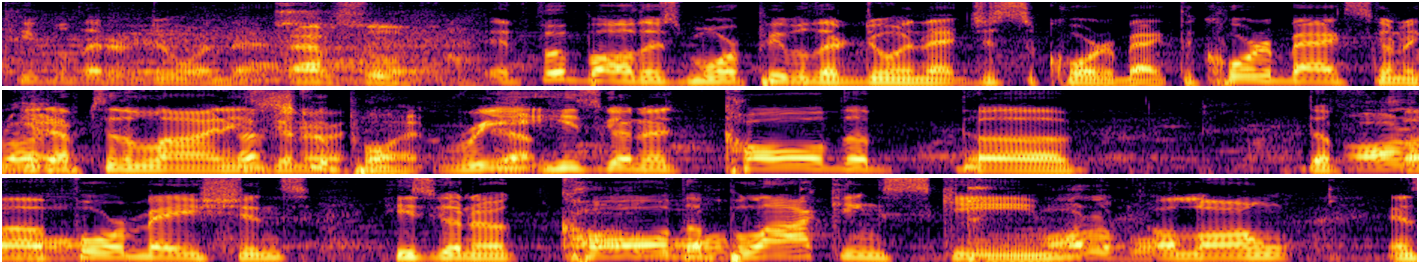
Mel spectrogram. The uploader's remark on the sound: Recorded LIVE at DC Prime Steaks and Seafood in Ashburn, VA.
